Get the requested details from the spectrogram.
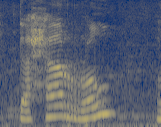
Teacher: را کو پر پڑھنا ہے اور واو لین ہے، اس کو نرمی کے ساتھ پڑھنا ہے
